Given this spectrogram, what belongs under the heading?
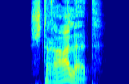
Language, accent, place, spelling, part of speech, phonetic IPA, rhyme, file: German, Germany, Berlin, strahlet, verb, [ˈʃtʁaːlət], -aːlət, De-strahlet.ogg
- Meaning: second-person plural subjunctive I of strahlen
